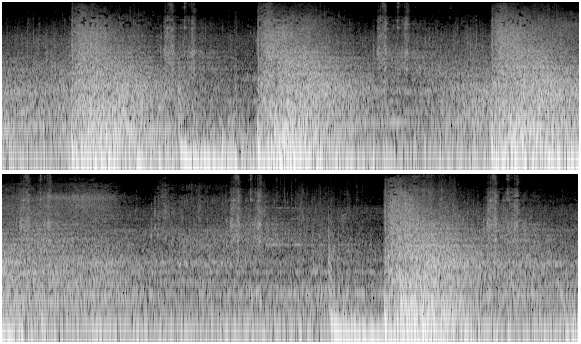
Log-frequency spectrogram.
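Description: A shotgun fires loud blasts several times.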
